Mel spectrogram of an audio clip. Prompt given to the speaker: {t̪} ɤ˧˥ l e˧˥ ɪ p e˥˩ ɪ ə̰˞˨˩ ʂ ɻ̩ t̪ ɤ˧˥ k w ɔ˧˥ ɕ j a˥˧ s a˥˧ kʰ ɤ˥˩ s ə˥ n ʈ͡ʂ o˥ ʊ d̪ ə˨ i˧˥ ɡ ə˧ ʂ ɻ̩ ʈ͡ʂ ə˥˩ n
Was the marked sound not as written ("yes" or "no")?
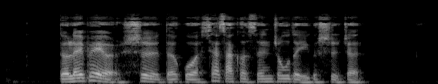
no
